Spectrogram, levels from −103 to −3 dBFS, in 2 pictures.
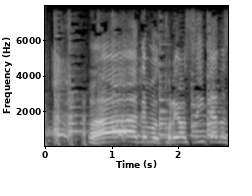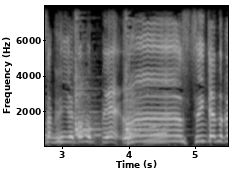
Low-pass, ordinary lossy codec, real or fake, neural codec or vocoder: none; none; real; none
